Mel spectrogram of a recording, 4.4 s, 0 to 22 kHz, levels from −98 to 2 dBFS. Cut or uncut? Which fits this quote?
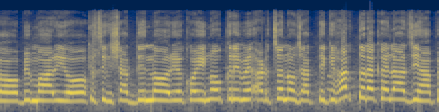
cut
